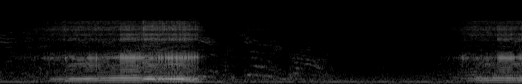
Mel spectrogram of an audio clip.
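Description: Loud rattling snores on inhalation, with quiet breathing between them.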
